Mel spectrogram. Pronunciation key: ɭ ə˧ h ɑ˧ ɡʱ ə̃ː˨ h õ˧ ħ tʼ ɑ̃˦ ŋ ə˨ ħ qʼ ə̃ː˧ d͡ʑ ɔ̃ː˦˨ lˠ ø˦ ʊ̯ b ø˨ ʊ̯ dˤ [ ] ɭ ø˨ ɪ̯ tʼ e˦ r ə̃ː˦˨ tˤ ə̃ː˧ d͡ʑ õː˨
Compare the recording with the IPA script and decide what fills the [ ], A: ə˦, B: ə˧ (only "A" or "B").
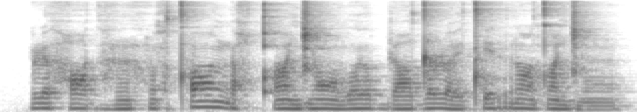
A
